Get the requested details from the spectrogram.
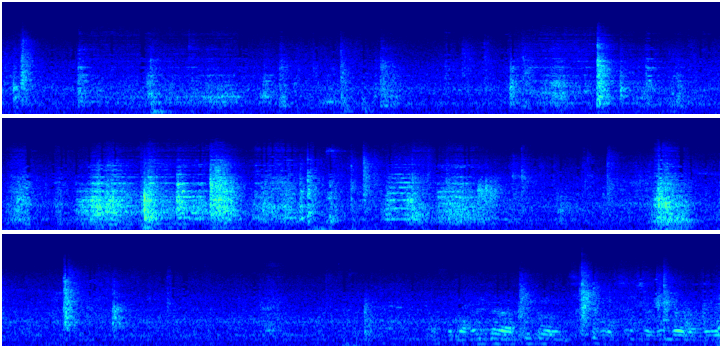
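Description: Several men talk in a room, some way off.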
